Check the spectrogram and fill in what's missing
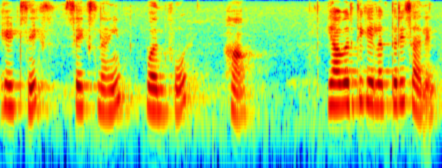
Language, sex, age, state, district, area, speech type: Marathi, female, 18-30, Maharashtra, Ratnagiri, rural, spontaneous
